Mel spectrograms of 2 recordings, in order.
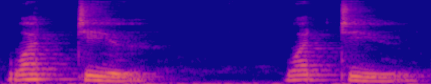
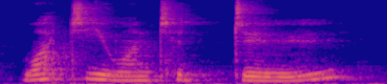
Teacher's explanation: It's an incredibly short little d sound, but the second one, what do you want to do, is stressed in its full form. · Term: weak forms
